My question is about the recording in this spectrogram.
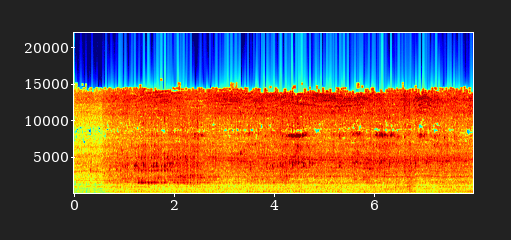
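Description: Power drill with a 1/4-inch bit boring into a pot-metal rivet, the bit cutting steadily through the metal and getting louder about a second in as it bites. It is drilling the head off the rivet.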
